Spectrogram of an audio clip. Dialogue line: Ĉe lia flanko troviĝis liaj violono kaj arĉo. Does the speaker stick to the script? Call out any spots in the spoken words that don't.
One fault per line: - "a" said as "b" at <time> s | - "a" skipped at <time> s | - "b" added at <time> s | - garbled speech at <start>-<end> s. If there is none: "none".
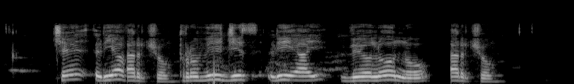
- "flanko" said as "arĉo" at 1.3 s
- "kaj" skipped at 4.2 s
